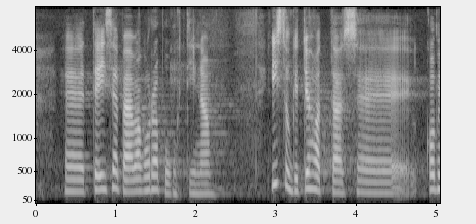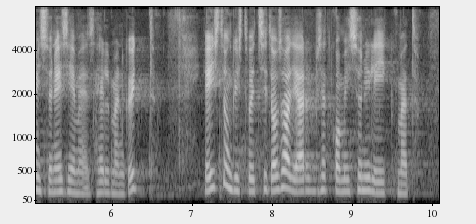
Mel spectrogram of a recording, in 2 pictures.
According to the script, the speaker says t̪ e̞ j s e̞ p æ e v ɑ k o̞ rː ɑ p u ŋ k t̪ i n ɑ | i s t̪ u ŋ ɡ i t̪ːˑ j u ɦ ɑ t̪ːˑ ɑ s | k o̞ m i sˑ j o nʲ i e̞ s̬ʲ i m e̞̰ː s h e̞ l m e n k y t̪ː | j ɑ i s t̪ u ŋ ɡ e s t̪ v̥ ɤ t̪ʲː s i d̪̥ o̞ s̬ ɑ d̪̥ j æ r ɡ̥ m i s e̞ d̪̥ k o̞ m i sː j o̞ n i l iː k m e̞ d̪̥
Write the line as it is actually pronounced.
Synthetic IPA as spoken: t̪ e̞ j s e̞ p æ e v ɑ k o̞ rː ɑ p u ŋ k t̪ i n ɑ | i s t̪ u ŋ ɡ i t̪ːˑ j u ɦ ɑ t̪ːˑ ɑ s | k o̞ m i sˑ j o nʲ i e̞ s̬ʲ i m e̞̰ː s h e̞ l m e n k y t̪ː | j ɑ i s t̪ u ŋ ɡ i s t̪ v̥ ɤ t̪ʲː s i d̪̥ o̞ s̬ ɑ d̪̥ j æ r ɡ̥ m i s e̞ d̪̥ k o̞ m i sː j o̞ n i l iː k m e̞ d̪̥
